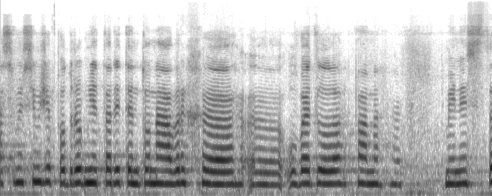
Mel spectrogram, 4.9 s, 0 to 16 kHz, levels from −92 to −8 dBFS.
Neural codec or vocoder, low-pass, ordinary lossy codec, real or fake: none; 14.4 kHz; Opus, 16 kbps; real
